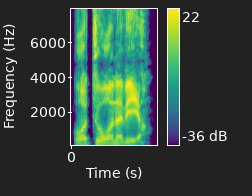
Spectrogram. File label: Speech Pilots Bomber Land, FR; World Of Warships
